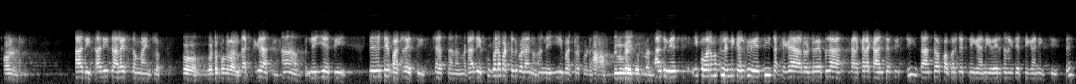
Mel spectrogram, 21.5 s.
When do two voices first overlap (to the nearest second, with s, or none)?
none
